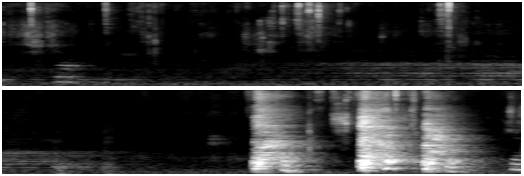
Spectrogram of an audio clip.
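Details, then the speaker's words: A person coughs twice, loud and harsh, in the background of a kitchen after quiet clinks and a faint humming tone, while a homemade cough remedy is prepared for them. "You can hear that cough in the background. That's what this is supposed to help."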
